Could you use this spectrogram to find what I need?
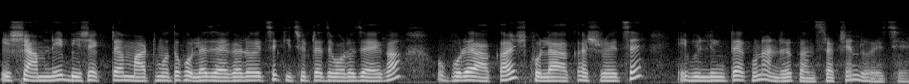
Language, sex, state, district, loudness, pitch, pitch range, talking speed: Bengali, female, West Bengal, Kolkata, -17 LUFS, 180 Hz, 170-195 Hz, 160 wpm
